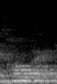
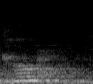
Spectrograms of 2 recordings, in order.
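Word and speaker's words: Colmer: Collins was it was a lot easier to pronounce than Comr, which I can never pronounce. So I always pronounced it Comr. People would be like C O L M E R. Like no, no, no, no. Comr.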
